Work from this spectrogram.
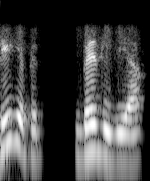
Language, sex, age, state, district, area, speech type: Hindi, male, 18-30, Madhya Pradesh, Ujjain, rural, conversation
